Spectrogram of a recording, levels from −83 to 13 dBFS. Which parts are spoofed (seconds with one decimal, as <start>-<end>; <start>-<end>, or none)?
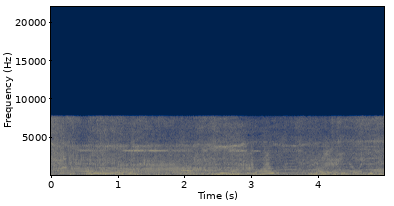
0.0-5.0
